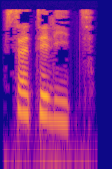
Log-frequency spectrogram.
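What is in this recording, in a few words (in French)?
"Satellite", French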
